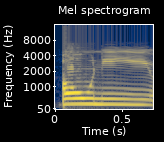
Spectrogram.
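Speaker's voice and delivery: "oni" said as one word, OH-nee; ticker read as word. Shown as a demonstration. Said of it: "however you wanna pronounce this ticker".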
